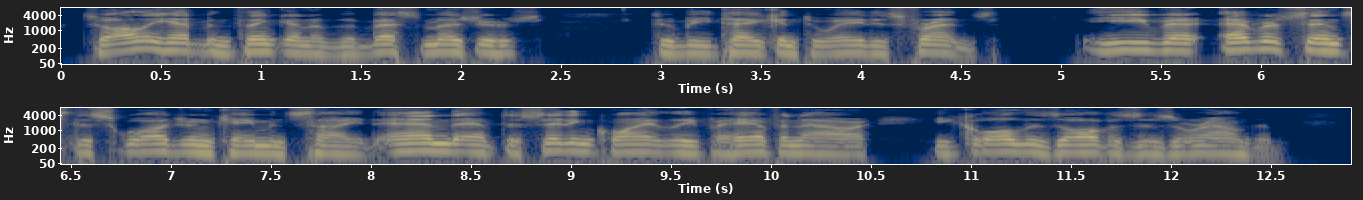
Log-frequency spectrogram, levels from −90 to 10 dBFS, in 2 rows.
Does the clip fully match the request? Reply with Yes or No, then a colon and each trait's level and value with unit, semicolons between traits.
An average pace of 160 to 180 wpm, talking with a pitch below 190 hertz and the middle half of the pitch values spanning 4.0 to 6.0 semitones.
No: average, 165 wpm; low, 135 Hz; average, 3.0 semitones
